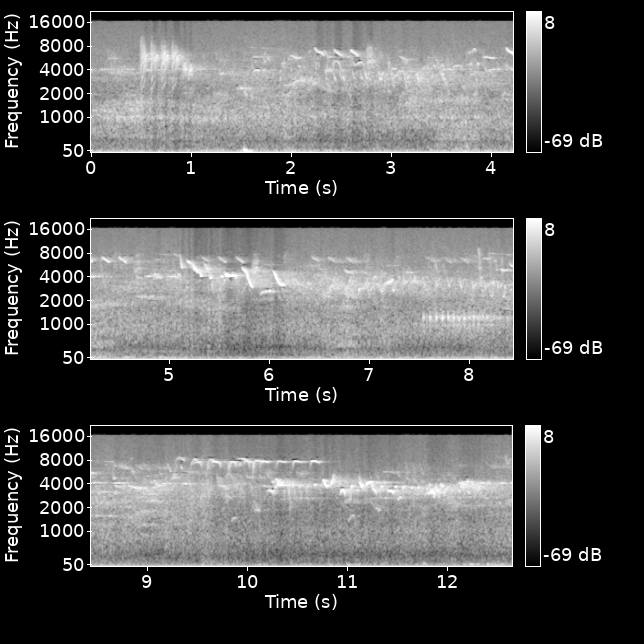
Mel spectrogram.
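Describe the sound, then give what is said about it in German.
Rippling European robin song with harsh, raw crow calls, a steady stream of bright high chirps and trills over a constant faint background hiss. “Dieses schöne plätschernde Rotkehlchen und diese rauen Rufe. Eigentlich doch Krähe, oder?”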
